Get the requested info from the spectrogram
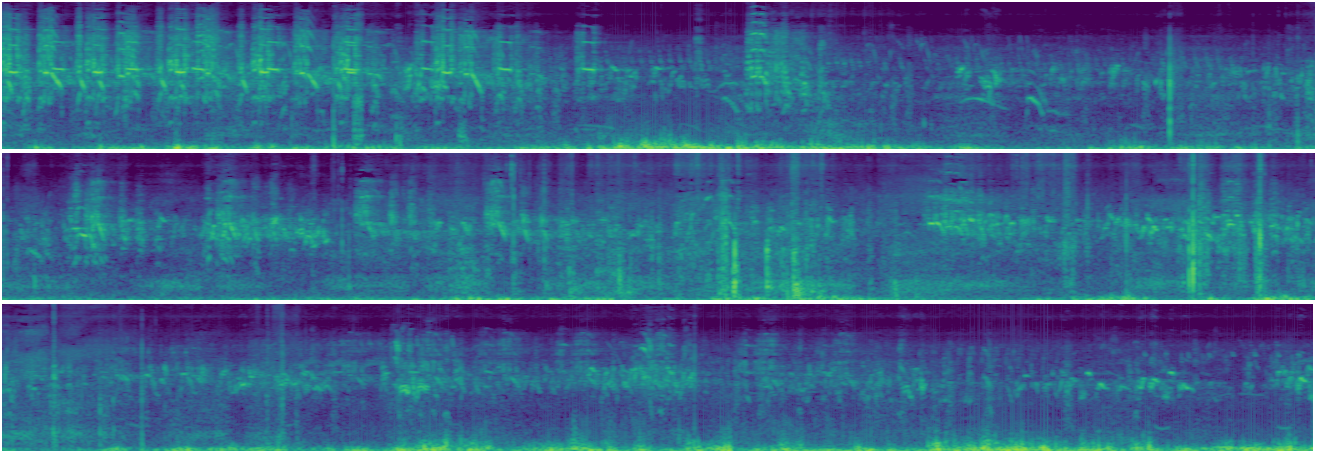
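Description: A crowd of small birds chirping, densest in the first few seconds, mixed with loud, harsh calls of grey francolins. Wind rumbles on the microphone at times.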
